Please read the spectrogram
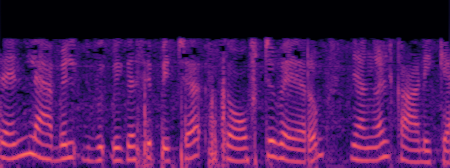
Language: Malayalam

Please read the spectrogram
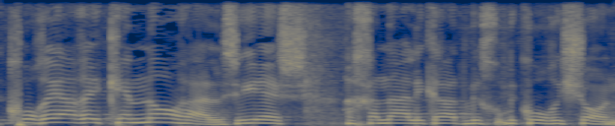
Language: Hebrew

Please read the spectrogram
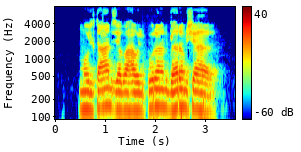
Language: Yidgha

